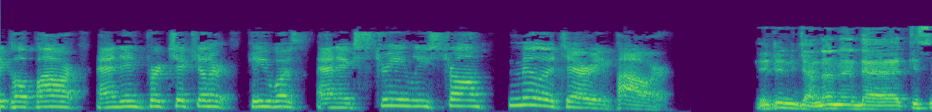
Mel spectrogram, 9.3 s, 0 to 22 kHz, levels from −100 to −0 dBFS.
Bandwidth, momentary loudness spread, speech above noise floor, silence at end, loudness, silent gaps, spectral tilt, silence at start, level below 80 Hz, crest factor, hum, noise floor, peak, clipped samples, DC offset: 8.8 kHz; 6 LU; over 70 dB; 0 s; -20 LUFS; 6.90-7.52 s; -4 dB/octave; 0 s; -66 dBFS; 14 dB; none; under -90 dBFS; -6 dBFS; under 0.1%; under 0.1%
